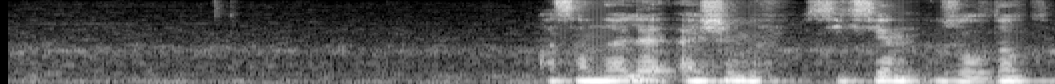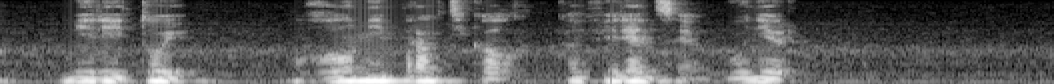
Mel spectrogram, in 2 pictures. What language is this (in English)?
Kazakh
